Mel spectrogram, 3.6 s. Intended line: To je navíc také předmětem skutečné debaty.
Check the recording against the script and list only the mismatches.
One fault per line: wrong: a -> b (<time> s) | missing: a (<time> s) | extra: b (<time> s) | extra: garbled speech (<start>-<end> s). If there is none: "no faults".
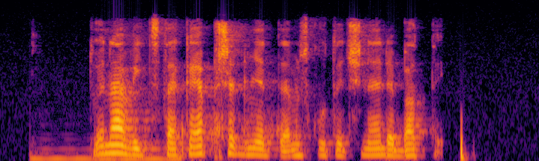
no faults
